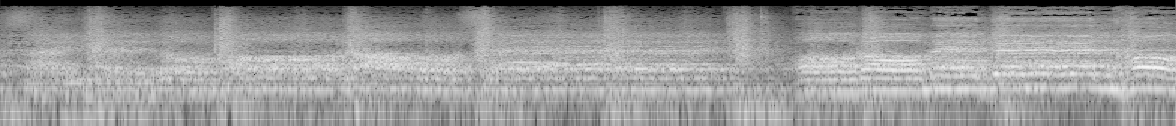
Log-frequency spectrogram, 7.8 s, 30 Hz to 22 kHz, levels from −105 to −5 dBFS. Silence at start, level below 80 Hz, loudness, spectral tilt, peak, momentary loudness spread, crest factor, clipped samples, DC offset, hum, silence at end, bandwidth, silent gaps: 0 s; -44 dBFS; -16 LUFS; -2.5 dB/octave; -2 dBFS; 8 LU; 14 dB; under 0.1%; under 0.1%; none; 0 s; 16 kHz; none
